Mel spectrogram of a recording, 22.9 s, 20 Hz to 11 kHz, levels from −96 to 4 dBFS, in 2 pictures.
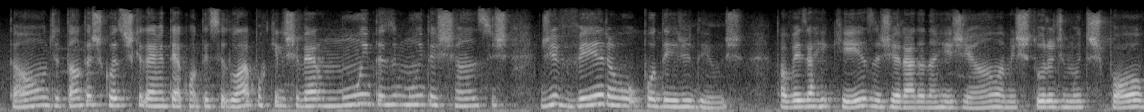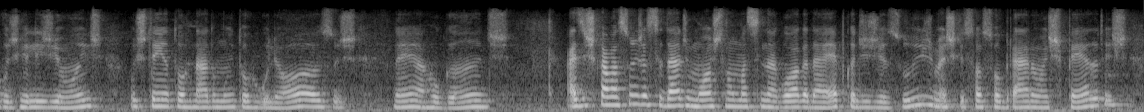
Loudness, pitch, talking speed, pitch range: -25 LUFS, 185 Hz, 150 wpm, 175-210 Hz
